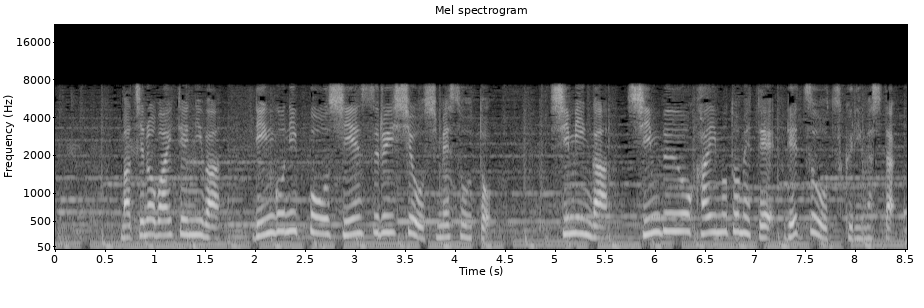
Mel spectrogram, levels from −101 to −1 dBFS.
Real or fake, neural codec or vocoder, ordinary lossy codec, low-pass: real; none; none; 7.2 kHz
